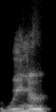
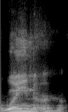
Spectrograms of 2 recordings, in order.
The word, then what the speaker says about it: Weiner: a name came from it might be pronounced weiner or wayner or is my former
